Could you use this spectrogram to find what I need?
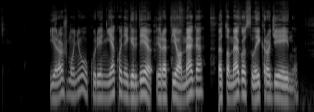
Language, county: Lithuanian, Vilnius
